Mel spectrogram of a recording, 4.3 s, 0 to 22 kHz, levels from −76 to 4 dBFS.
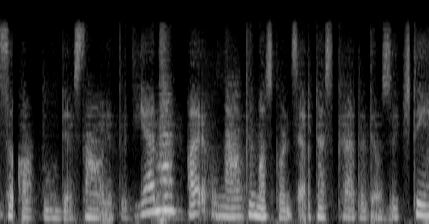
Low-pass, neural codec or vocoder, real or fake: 14.4 kHz; codec, 44.1 kHz, 0.9 kbps, DAC; fake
